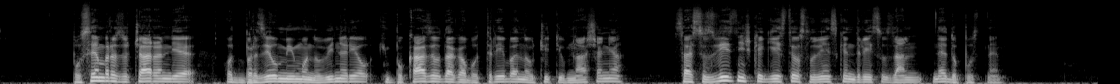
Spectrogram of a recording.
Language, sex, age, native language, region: Slovenian, male, 50-59, Slovenian, Gorenjska region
